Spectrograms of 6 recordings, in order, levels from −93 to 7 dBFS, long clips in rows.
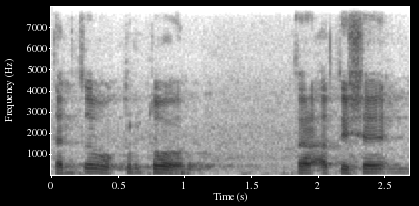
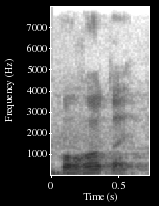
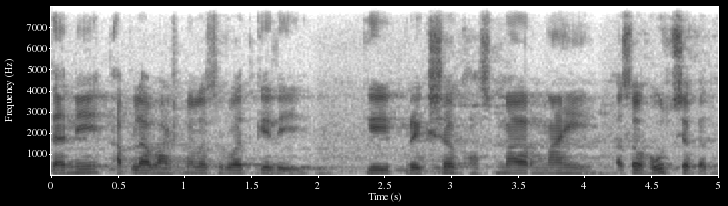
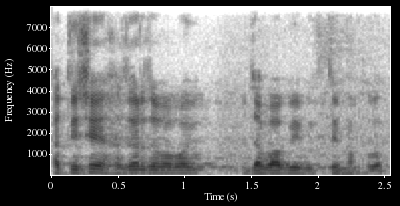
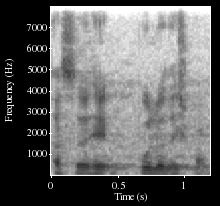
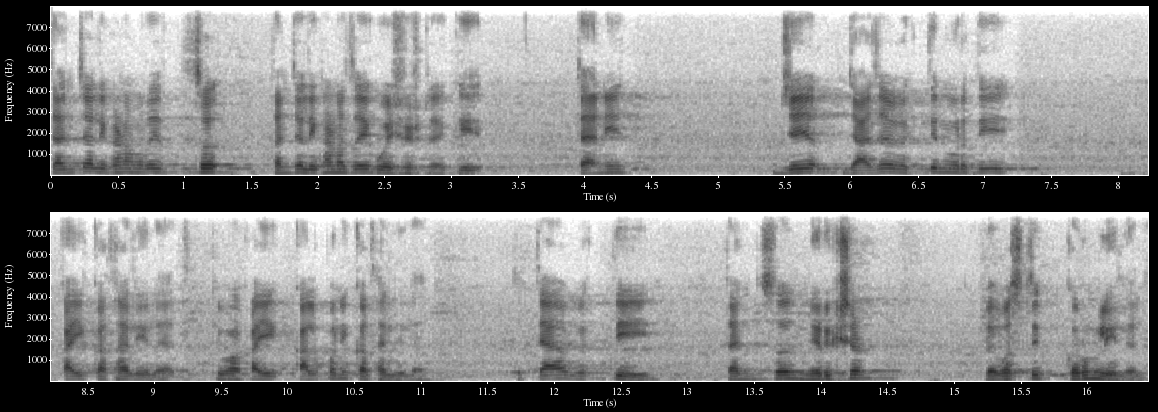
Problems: constant background noise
